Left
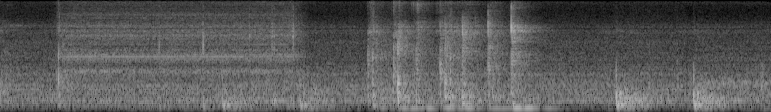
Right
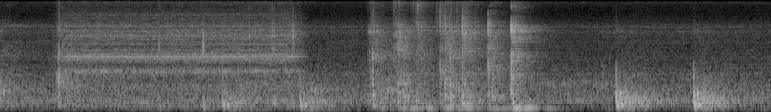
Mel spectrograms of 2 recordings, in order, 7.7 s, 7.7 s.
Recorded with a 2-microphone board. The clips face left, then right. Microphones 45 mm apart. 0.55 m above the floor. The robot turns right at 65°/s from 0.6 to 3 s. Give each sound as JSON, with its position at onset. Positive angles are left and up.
{"t": 3.7, "sound": "running footsteps", "side_deg": 50, "distance_m": 2.0}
